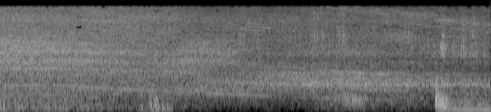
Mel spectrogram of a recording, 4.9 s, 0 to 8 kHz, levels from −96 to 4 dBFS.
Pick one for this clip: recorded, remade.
recorded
